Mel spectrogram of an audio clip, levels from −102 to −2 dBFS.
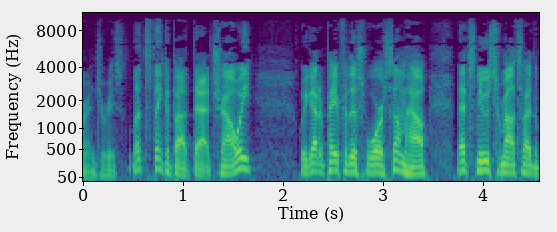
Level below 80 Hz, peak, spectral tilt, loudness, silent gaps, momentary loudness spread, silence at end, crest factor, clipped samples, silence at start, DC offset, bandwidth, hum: -48 dBFS; -8 dBFS; -6 dB/octave; -26 LUFS; none; 10 LU; 0 s; 18 dB; under 0.1%; 0 s; under 0.1%; 10 kHz; none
